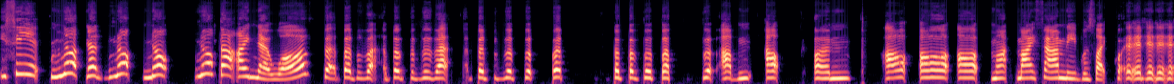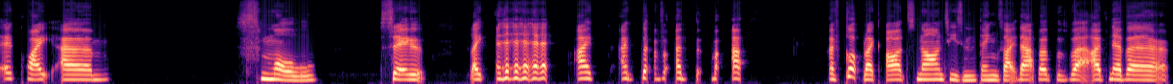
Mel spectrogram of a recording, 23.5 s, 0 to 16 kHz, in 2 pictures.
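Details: Adult woman whose childhood stammer recurred in 2019, linked to lockdown and the trauma of losing her mother to suicide; disfluent speech with repetitions and blocks; stuttering.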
